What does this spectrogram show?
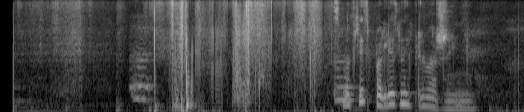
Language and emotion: Russian, neutral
